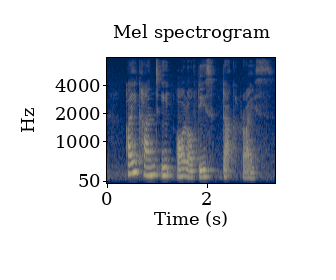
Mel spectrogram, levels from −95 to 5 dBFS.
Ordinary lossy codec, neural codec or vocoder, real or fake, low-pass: none; none; real; none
